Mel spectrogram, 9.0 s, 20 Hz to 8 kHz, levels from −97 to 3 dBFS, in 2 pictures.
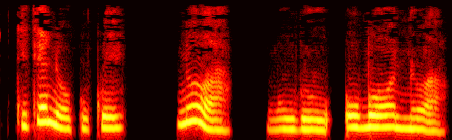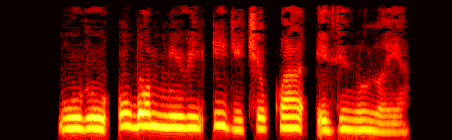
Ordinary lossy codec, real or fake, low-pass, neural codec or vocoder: MP3, 32 kbps; fake; 7.2 kHz; codec, 24 kHz, 3 kbps, HILCodec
